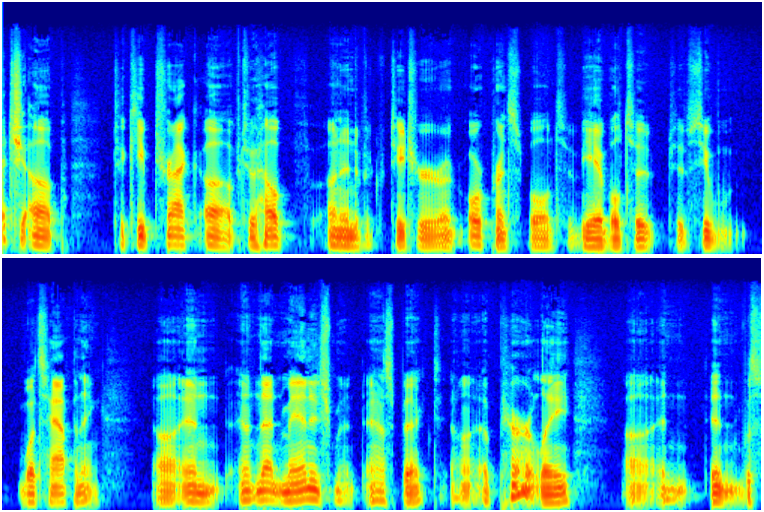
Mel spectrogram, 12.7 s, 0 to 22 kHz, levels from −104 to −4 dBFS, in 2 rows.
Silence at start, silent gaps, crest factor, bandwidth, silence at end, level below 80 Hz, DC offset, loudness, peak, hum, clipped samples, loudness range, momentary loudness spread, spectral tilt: 0 s; none; 20 dB; 13 kHz; 0 s; -48 dBFS; under 0.1%; -26 LUFS; -6 dBFS; none; under 0.1%; 2 LU; 10 LU; -6.5 dB/octave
